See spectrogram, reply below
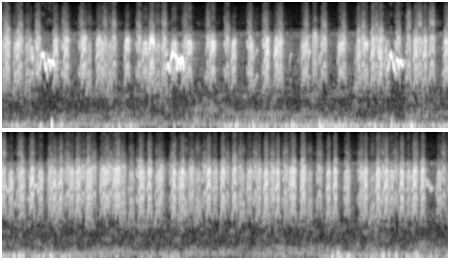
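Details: Long, busy stretch of sooty-headed bulbul chatter used as a trapping lure: continuous rapid scratchy notes with occasional clear whistled slurs early on, faint low rumble beneath.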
